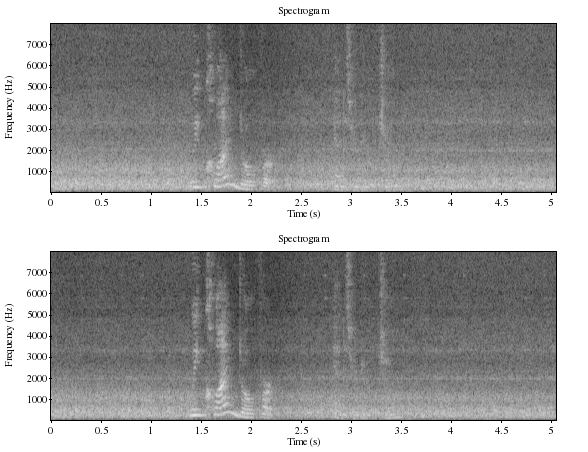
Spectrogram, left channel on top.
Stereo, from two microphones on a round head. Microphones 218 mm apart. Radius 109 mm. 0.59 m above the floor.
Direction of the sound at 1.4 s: 55° right (ahead or behind).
